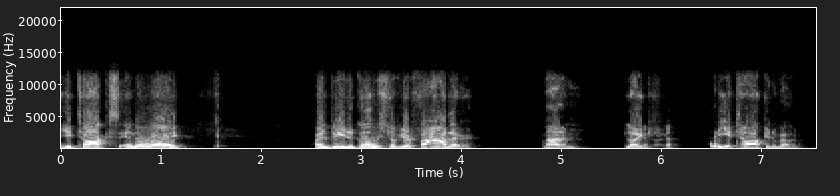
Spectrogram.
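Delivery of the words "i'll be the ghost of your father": high-pitched put-on Irish accent. Trying out how Christopher Walken talks: Christopher Walken doing Irish accent. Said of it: "let me try it, ... I'm now doing Walken's gestures with an Irish accent".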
